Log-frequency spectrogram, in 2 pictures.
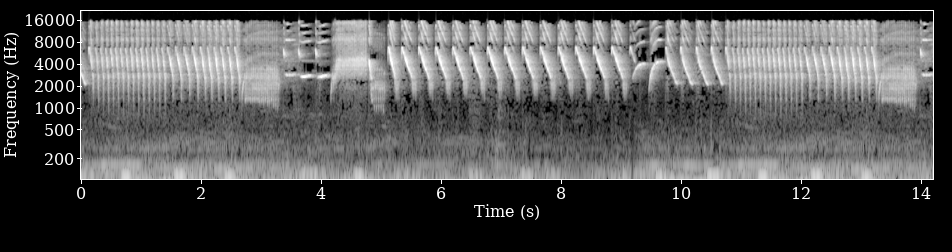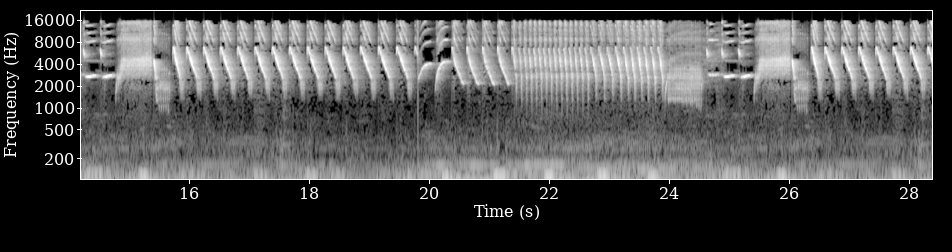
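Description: Domestic canary singing a fast rolling song: long trills of rapidly repeated high notes, broken by short buzzy phrases and a few sweeping notes. The same sequence of trills comes round again about every ten seconds.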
